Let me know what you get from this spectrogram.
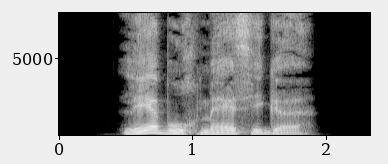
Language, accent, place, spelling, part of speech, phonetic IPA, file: German, Germany, Berlin, lehrbuchmäßige, adjective, [ˈleːɐ̯buːxˌmɛːsɪɡə], De-lehrbuchmäßige.ogg
- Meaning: inflection of lehrbuchmäßig: 1. strong/mixed nominative/accusative feminine singular 2. strong nominative/accusative plural 3. weak nominative all-gender singular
